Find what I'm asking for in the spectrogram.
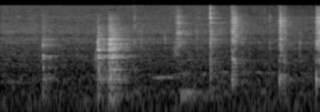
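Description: Soaked poha tumbles into a pan of oil and turmeric over low heat and gets stirred, producing a soft sizzle with several distinct spoon scrapes and clanks against the pan.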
